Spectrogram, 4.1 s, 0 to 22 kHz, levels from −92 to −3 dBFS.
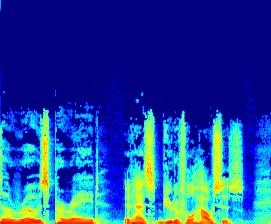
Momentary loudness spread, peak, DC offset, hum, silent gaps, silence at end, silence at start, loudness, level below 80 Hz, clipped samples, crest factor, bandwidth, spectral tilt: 13 LU; -2 dBFS; under 0.1%; none; none; 0 s; 0 s; -17 LUFS; -38 dBFS; under 0.1%; 14 dB; 11.5 kHz; -5.5 dB/octave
